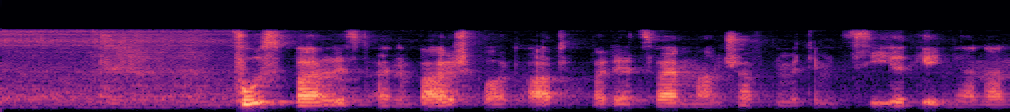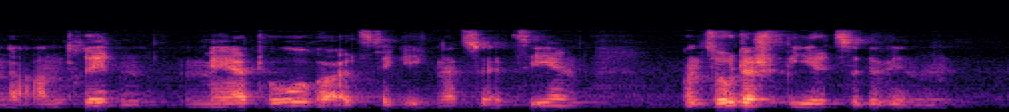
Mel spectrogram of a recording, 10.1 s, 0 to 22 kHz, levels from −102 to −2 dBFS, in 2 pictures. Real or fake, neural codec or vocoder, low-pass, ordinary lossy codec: fake; vocoder, 44.1 kHz, 128 mel bands, Pupu-Vocoder; 7.2 kHz; none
